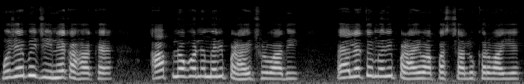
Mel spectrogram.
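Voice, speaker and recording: A woman's voice: high-pitched, fairly quick. A woman narrating a dramatic family story in the first person, in a firm and defiant manner.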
